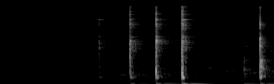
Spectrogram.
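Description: A file rasps against wood.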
